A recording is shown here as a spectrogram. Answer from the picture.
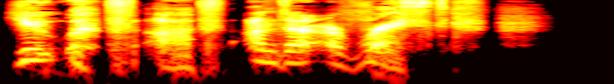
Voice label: human male uk police officer says you are under arrest struggling; zapsplat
